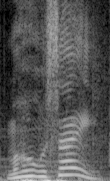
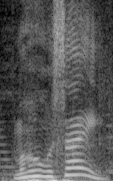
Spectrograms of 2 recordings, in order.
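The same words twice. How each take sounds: No difference in how they are said.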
